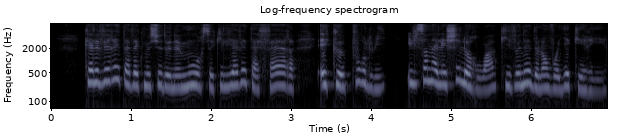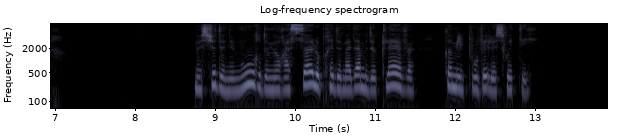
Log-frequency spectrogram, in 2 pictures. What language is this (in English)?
French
